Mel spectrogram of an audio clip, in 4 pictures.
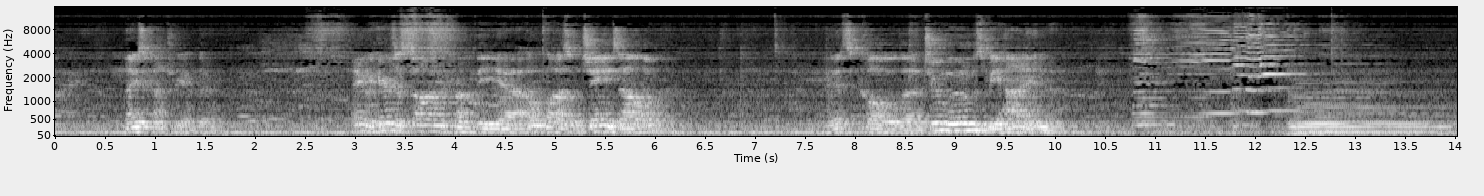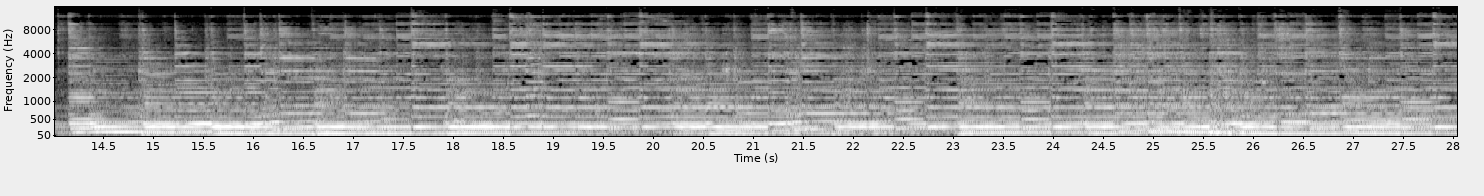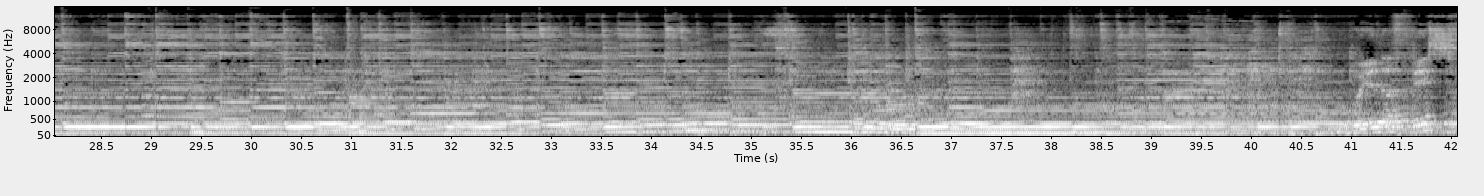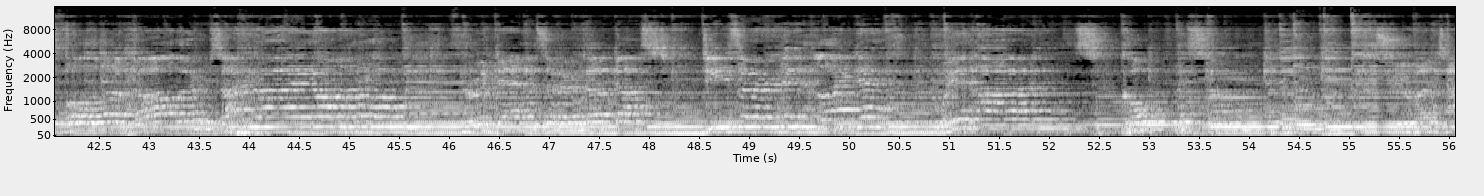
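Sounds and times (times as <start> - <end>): harmonica held notes: 10.7 - 13.6
strummed acoustic guitar: 10.8 - 56.0.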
